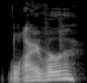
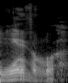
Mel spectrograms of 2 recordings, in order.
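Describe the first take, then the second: First: It is said unlike the body organ. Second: It is said like the body organ. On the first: The speaker calls it right. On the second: The speaker calls it wrong.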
